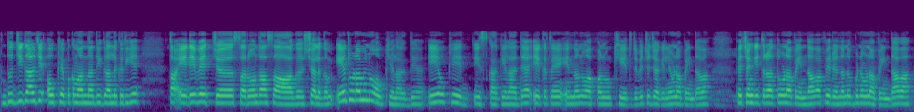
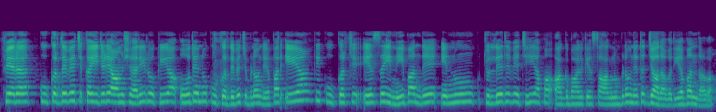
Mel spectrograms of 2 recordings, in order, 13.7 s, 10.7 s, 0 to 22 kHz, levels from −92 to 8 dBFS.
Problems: background conversations at intervals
